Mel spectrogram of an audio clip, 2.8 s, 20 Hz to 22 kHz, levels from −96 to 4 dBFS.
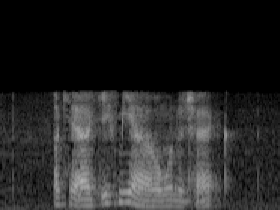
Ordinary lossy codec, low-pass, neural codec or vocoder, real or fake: AAC, 16 kbps; 3.6 kHz; none; real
